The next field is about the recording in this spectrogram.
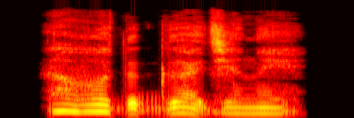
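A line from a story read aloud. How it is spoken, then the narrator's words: Grumbling. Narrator (Russian): проворчала Саня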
